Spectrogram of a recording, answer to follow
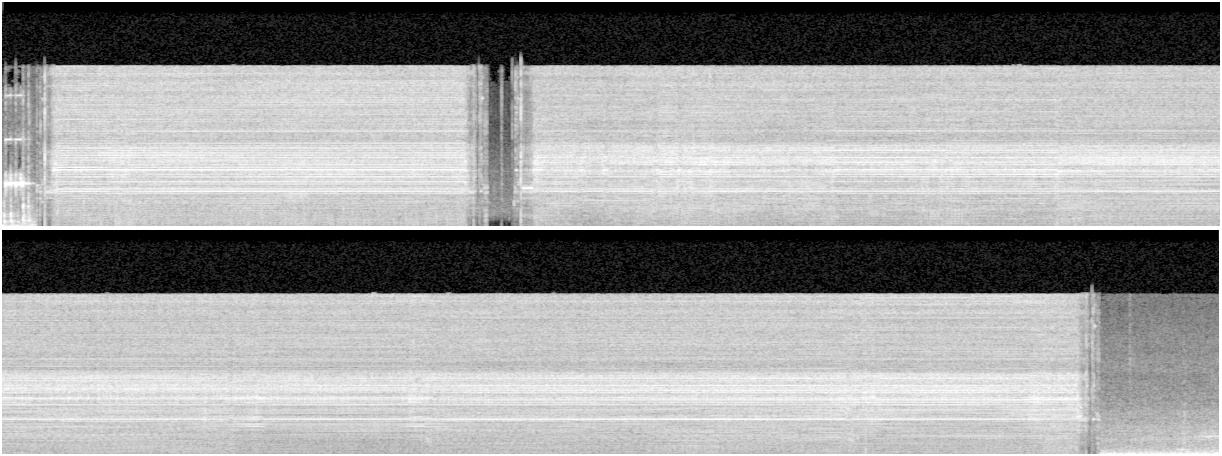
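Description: Multi-needle embroidery machine running steadily as it sews a satin-stitch edge, with a steady high whine over the stitching noise.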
